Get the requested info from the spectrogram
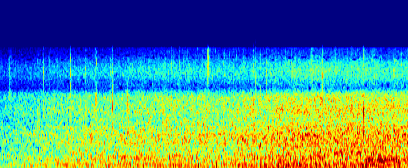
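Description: Rain falling steadily, an even hiss with scattered sharp drop ticks, growing steadily louder as it fades in.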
